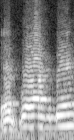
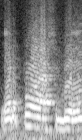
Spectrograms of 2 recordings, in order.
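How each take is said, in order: No difference in how they are said.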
